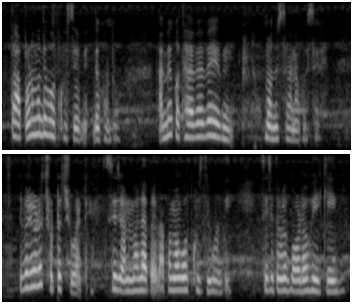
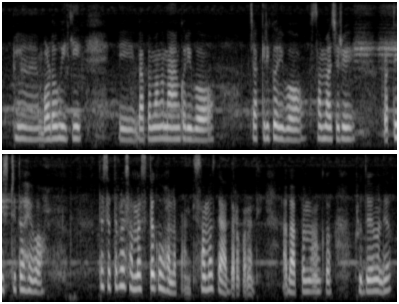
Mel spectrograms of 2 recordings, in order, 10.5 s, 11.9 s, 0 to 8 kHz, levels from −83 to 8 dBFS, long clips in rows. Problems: none marked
